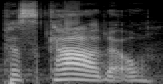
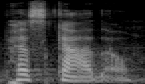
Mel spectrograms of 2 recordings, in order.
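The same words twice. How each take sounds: First: It is said with an Italian accent. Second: It is said with a Spanish accent. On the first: The speaker calls it wrong. "I actually I said that with an Italian accent" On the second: The speaker calls it right. "excuse me"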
